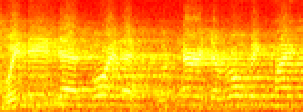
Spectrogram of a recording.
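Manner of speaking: slow, measured arena announcer; powwow emcee. Real, not acted. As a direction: call out names to the crowd.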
